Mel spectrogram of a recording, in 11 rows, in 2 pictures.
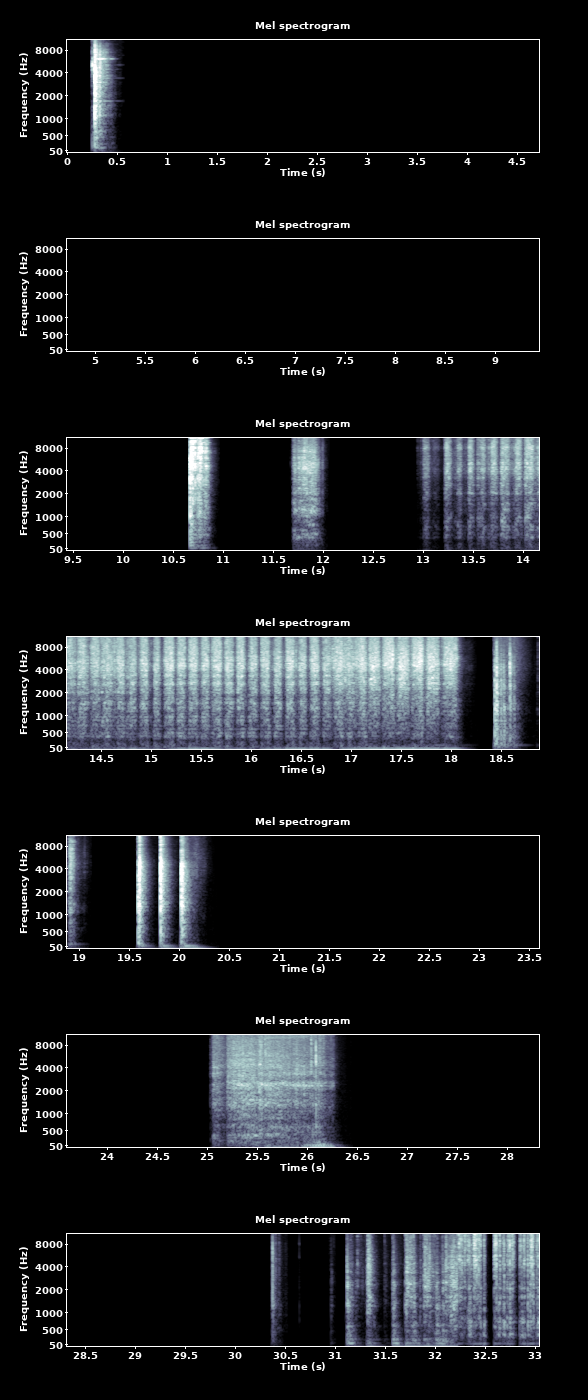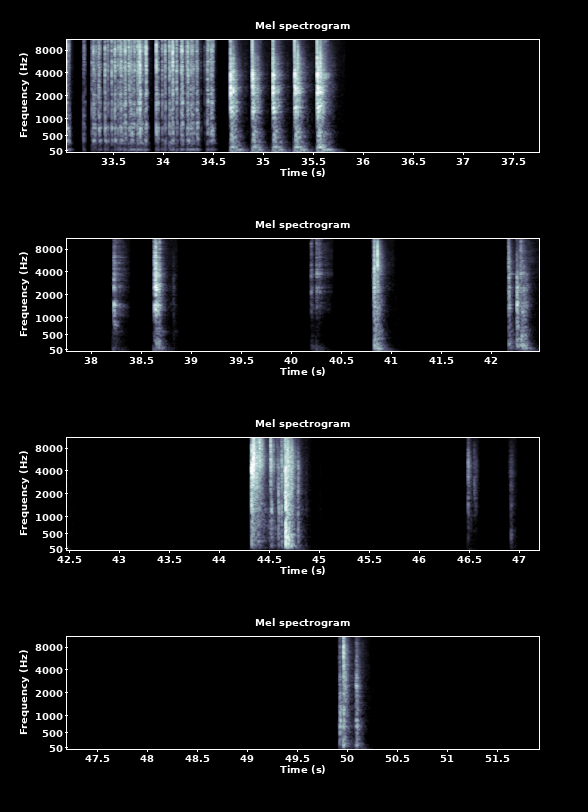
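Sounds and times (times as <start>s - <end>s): blade scraping and knocking: 31.7s - 34.6s
metal rod stirring in plastic jug: 32.0s - 34.6s.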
